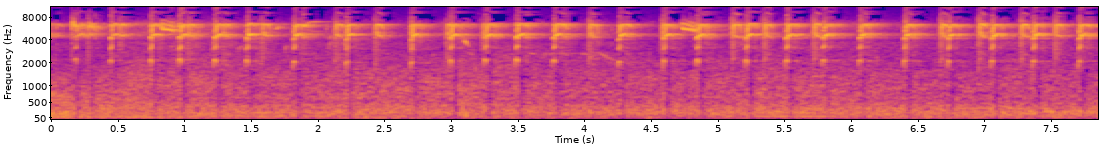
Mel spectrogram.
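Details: A grey wagtail family at the River Chelt gives sharp, high, metallic 'tzit' calls, about three or four a second in a rapid, uneven series, with a faint background hiss.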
